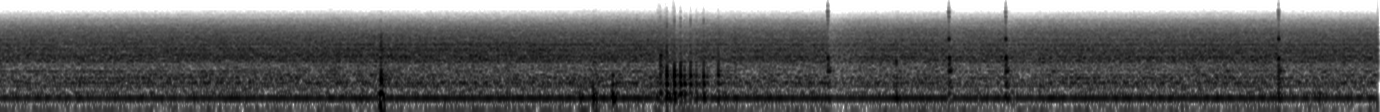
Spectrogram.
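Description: Steady background hum with a few light clicks, single and in a short run about halfway through, from the push buttons of a digital barometer being pressed.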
